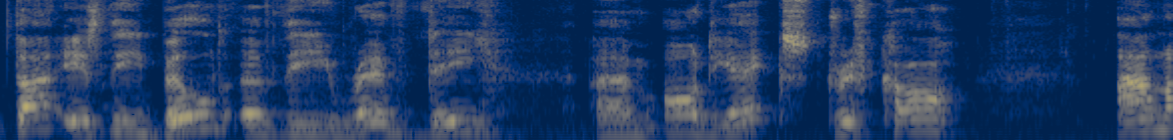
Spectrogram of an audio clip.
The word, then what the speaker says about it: REVED: cells so yeah the I believe it's pronounced revd RDX temp scale drift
